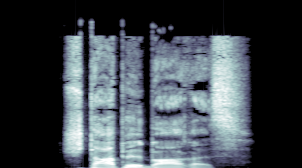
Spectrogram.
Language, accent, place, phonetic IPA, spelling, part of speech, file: German, Germany, Berlin, [ˈʃtapl̩baːʁəs], stapelbares, adjective, De-stapelbares.ogg
- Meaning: strong/mixed nominative/accusative neuter singular of stapelbar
